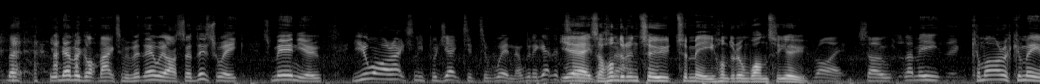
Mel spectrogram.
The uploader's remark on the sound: Live from Wembley. The Fumble is being recorded right outside Wembley Stadium, right where the NFL tailgate will be next week and fans are filing past to go and watch Spurs v Barcelona in the Champions League.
